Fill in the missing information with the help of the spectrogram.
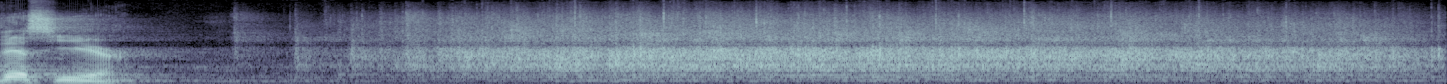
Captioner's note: applause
